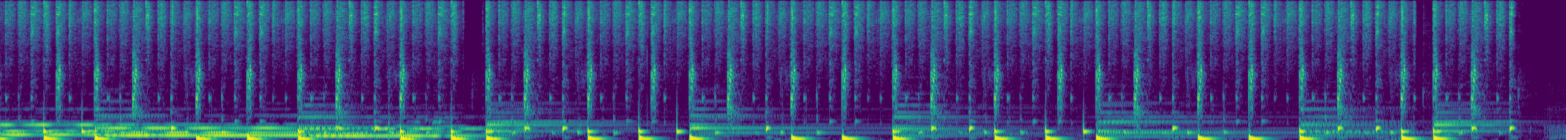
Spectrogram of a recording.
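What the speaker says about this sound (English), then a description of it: "I have this Nexus piano and it's called Nexus Grand Soft Piano" Soft grand piano from a Nexus virtual instrument, turned down in volume, plays steady repeating chords in an Afro house style pattern, even and continuous with two brief gaps, and no talking.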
